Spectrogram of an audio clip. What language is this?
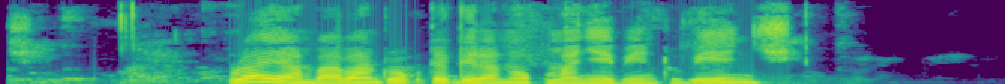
Ganda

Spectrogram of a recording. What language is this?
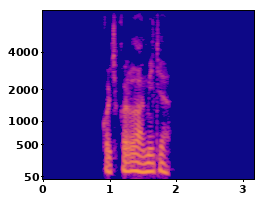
Mari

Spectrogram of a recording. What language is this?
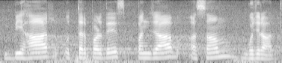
Maithili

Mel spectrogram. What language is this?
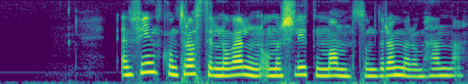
Norwegian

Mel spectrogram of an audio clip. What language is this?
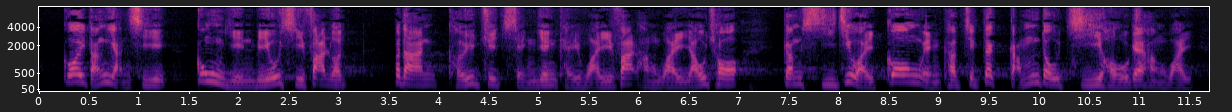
Cantonese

